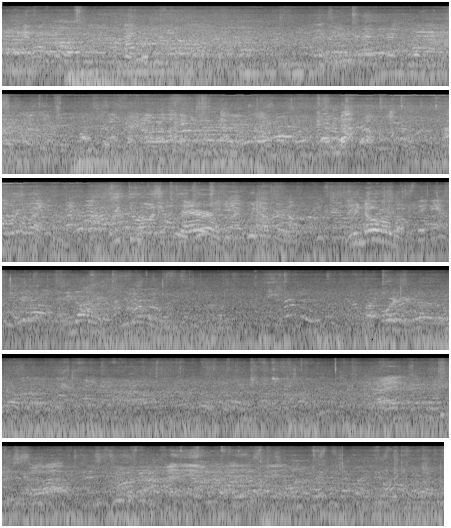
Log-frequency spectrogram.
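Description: Many people talk and chatter nearby outdoors on a busy street.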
